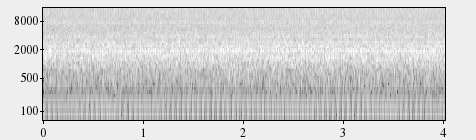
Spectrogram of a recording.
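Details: R53 Mini Cooper S first start after replacing rod bearings and rod bolts for a spun bearing: smooth, even idle with a steady hum and no knock. The bottom end sounds healthy and the rod knock is cured.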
